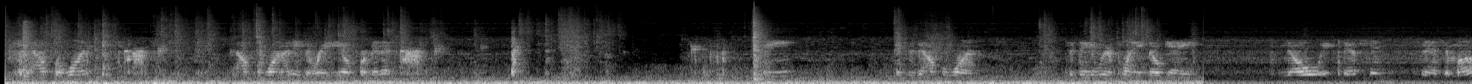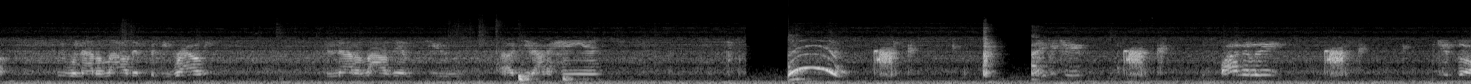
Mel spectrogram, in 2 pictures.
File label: Officer On Scanner; DPD; Amid Protests; "Git Sum!"; Following Two Chaotic Nights, Chief Hall Used Radio Comms To Encourage DPD Play “No Games”; Central Track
